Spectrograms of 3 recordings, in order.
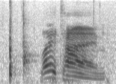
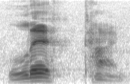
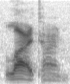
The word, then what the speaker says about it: LiTime: battery so it is Li time Li time is the pronunciation not not lie time so my bad now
